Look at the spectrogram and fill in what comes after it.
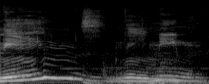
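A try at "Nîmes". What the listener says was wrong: Nimes no s. No s.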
